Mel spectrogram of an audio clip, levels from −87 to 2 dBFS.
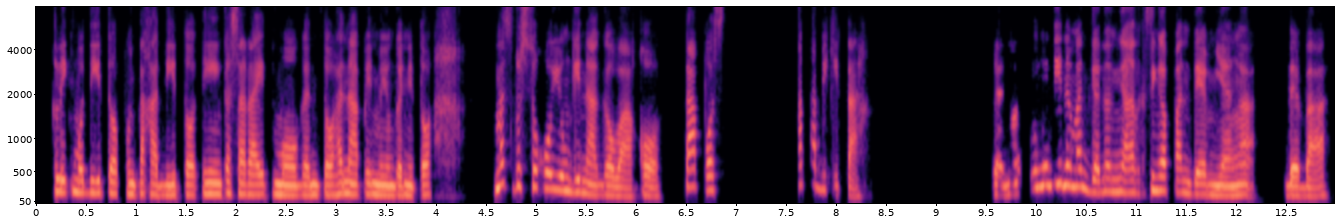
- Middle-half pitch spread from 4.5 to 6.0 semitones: Yes, wide, 5.4 semitones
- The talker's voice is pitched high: No, medium, 160 Hz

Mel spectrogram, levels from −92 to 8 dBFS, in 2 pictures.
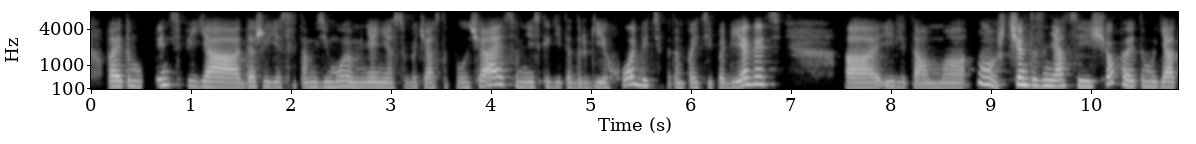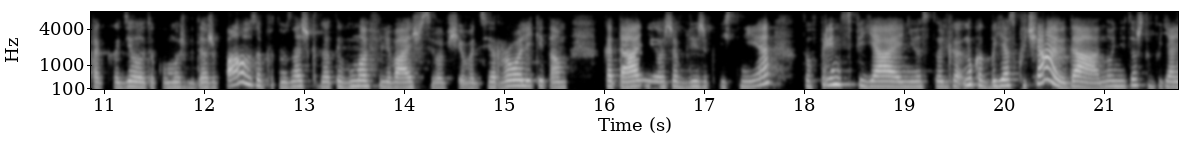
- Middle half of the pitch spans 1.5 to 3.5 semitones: Yes, average, 2.8 semitones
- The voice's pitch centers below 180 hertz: No, high, 190 Hz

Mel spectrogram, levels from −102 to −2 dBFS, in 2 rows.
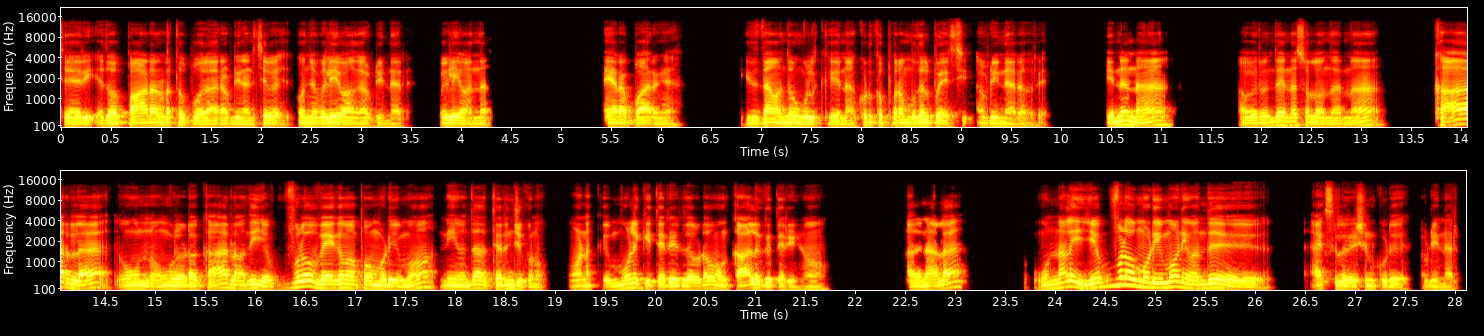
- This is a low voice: Yes, low, 105 Hz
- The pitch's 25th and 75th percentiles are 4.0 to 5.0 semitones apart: Yes, average, 4.4 semitones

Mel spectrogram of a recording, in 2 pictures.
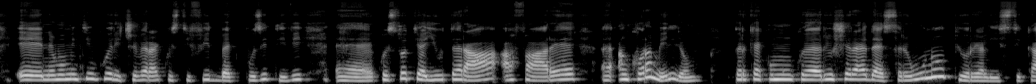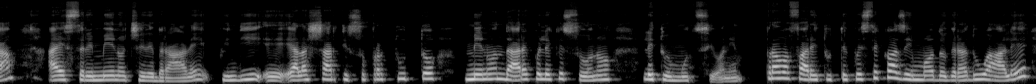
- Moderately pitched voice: No, high, 215 Hz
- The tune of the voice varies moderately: Yes, average, 3.4 semitones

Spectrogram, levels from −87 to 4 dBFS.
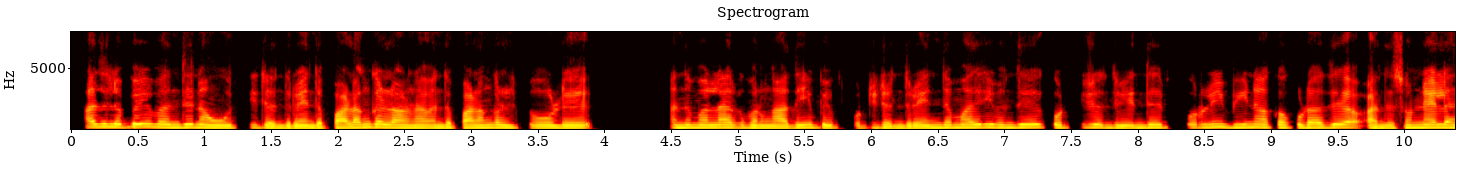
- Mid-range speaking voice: No, high, 195 Hz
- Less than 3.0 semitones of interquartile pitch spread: Yes, narrow, 2.4 semitones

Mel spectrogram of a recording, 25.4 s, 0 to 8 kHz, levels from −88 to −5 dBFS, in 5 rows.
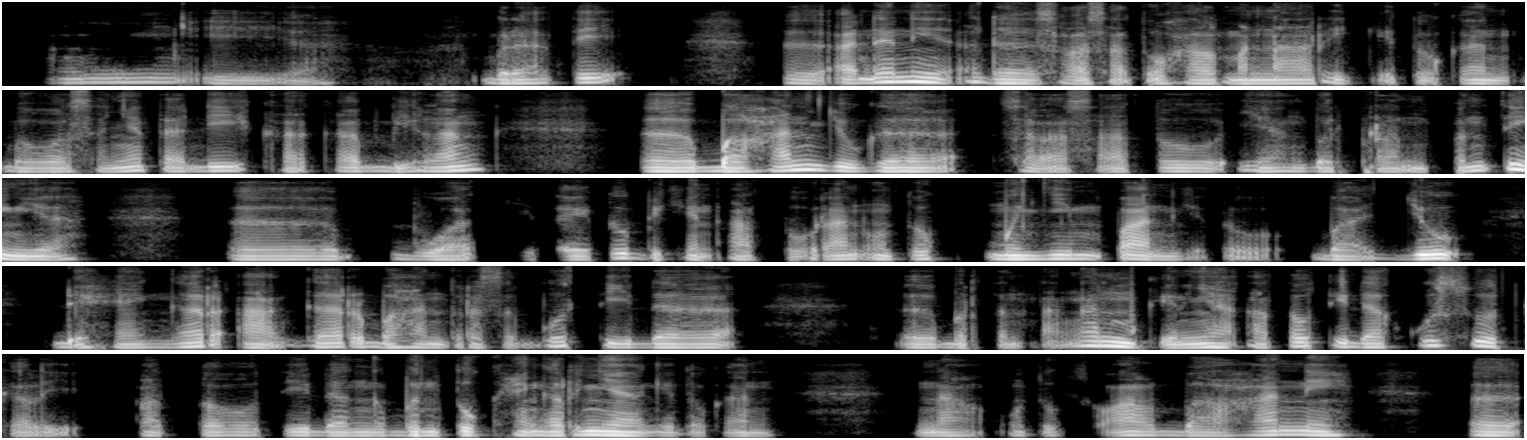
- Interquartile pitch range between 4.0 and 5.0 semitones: No, average, 2.7 semitones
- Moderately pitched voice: No, low, 115 Hz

